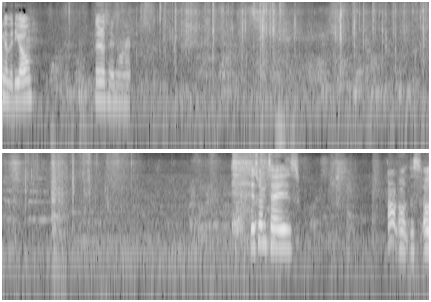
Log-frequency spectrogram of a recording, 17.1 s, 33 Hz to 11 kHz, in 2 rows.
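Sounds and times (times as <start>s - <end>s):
low steady hum: 0.0s - 17.0s
faint voices: 0.9s - 15.8s
candy bag crinkling: 2.3s - 11.2s.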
